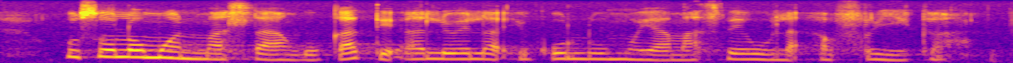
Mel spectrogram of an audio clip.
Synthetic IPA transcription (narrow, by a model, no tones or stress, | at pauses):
usɔlɔmonimaɬaŋɡuk̬ʼad̥ʱɛʔalwɛla̰ʔikʼulumɔjamasewula̰ʔafriːk̬a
